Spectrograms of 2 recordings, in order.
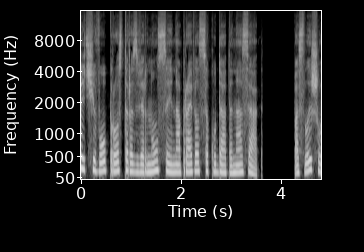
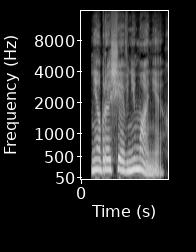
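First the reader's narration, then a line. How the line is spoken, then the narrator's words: Snort. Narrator (Russian): хмыкнул Сант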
